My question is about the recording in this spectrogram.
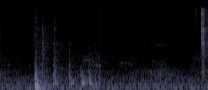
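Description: A plastic pepper shaker set down on a granite countertop: one sharp knock about a third of a second in, followed by a few light taps.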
